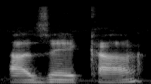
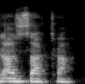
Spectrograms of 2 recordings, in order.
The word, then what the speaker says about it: Azeka: ויהומם אדוני לפני ישראל, ויקם מכה גדולה בגבעון, וירדפם דרך מעלה 𝗥𝗘𝗦𝗡𝗦𝗧𝗓 Azeka. Why is it 𝗥𝗚𝗚𝗃 and not 𝗥𝗚𝗃, Jason? No, because you said Azaka.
